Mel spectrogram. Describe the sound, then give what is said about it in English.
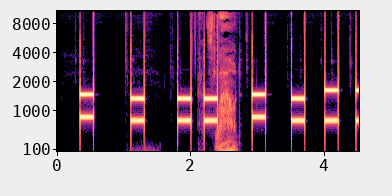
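Seven loud touch-tone keypad beeps sound in a steady rhythm as a phone number is dialed, with a brief spoken word from a voice in the middle. “I still squint my eyes when somebody's dialing a phone like that.”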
